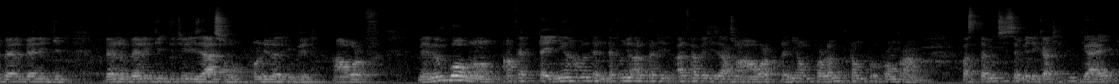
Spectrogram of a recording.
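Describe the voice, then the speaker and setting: A Senegalese-accented man speaking earnestly as an electrician encouraging his followers. He sits back from the microphone in a very echoey room, and faint ambient noise hums underneath. His pitch sits in an ordinary middle range. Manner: earnest, repeats points for emphasis. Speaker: electrician and channel host. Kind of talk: motivational talk to camera. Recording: roomy echo, distant mic, faint ambience.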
